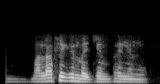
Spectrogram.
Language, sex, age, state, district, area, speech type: Bodo, male, 18-30, Assam, Baksa, rural, conversation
